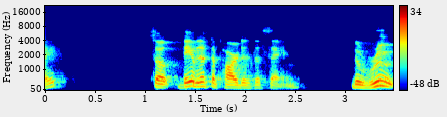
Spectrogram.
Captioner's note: speaking Sanskrit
